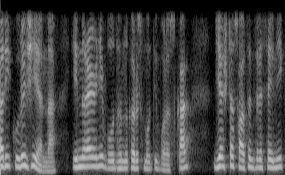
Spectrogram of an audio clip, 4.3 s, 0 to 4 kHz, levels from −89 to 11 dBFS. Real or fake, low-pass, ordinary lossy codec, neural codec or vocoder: fake; 3.6 kHz; none; codec, 16 kHz, 0.8 kbps, ZipCodec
